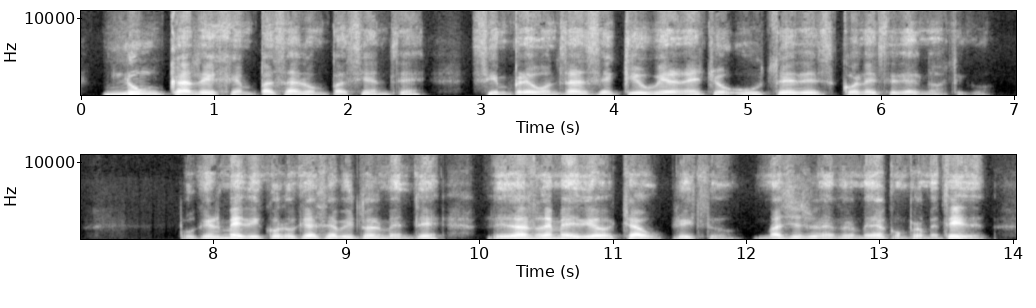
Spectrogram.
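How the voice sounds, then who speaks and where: A man with a fairly high pitch and a dark, mellow tone speaks with lively intonation. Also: moderate pace. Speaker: retired pediatrician and author. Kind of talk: interview conversation. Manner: halting with fillers.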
